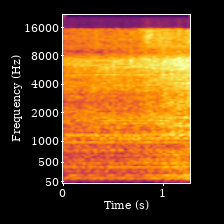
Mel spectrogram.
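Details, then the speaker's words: 2000 Ford F250 5.4L V8 automatic 4WD in reverse: under throttle the engine drone climbs steadily while the truck barely moves, as if stuck in park or backing up a heavy trailer, though the truck can be moved. A reverse problem in the automatic transmission is suspected. "it goes I mean it'll go and then it's like it's stuck in park or something but it's not stuck in part because you can move the truck"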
